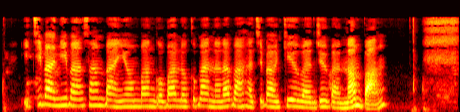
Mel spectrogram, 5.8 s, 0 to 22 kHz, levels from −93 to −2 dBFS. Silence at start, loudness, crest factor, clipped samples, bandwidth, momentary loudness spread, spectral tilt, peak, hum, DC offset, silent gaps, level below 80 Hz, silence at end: 0.05 s; -24 LUFS; 22 dB; under 0.1%; 12 kHz; 8 LU; -2.5 dB/octave; -4 dBFS; none; under 0.1%; none; -62 dBFS; 0 s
